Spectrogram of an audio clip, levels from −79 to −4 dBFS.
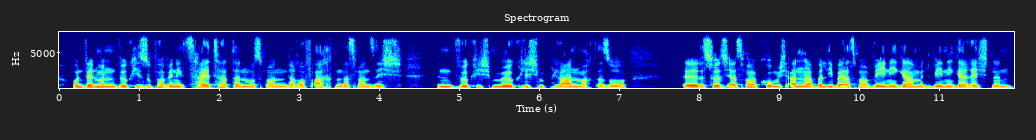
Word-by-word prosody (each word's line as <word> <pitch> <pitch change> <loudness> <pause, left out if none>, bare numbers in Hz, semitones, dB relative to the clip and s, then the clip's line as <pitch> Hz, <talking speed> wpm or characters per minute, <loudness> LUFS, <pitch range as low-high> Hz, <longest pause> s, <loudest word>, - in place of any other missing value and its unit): Und 135 -2 +1
wenn 135 0 +4
man 130 -2 +2
wirklich 145 -2 -1
super 140 0 -3
wenig 130 -2 +1
Zeit 135 +1 -1
hat, 130 -2 -3
dann 120 0 +2
muss 125 +2 -3
man 115 -2 -2
darauf 115 +1 -3
achten, 125 -1 -3
dass 115 +1 -4
man 115 -2 -1
sich 115 0 -6 0.4
'n 130 0 +1
wirklich 140 -2 -2
möglichen 140 -2 +1
Plan 115 -2 +1
macht. 115 0 -4
Also, 125 0 -2 0.7
äh, 140 0 +7
das 130 +3 -4
hört 145 -2 +3
sich - - -9
erst 135 +1 -1
mal 135 -1 +2
komisch 130 -2 -1
an, 155 +2 +3
aber 130 -2 +2
lieber 135 +1 +1
erst 130 - -1
mal 120 -2 -2
weniger 155 +3 +3
mit 130 -4 -3
weniger 150 +2 +1
rechnen, 140 +1 -3
130 Hz, 190 wpm, -22 LUFS, 125-140 Hz, 0.7 s, äh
